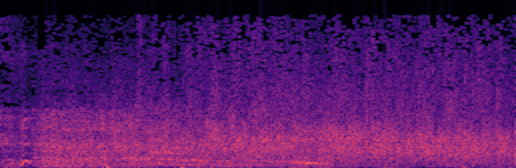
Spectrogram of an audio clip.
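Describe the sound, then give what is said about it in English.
A crowd applauds steadily for several seconds, a dense, sustained wash of clapping with a few voices and light laughter mixed in. “I don't know why they're clapping.”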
